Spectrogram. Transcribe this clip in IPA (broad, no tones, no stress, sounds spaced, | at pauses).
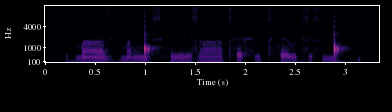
e̤ m ãː z i̤ m ã ŋ͡ǃ i̤ s h eː z ãː tʰ ɛ x ɪ tʰ ɛ ɹ i̤ z ɪ s ŋ͡ǃ i̤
